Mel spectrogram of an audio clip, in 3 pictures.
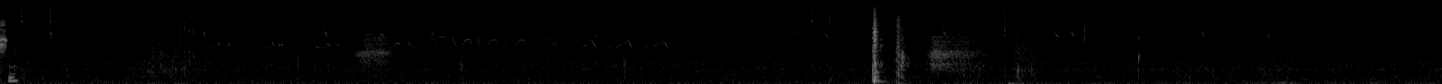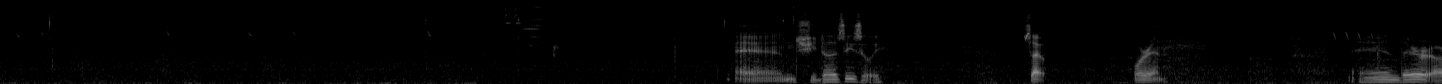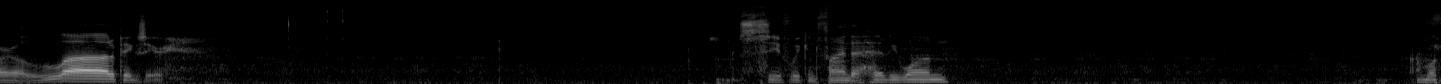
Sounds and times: Speech: 0.0 - 0.2, 21.7 - 23.3, 25.8 - 26.1, 28.0 - 30.8, 36.0 - 38.4, 43.0 - 43.2
Outside, rural or natural: 0.0 - 43.2.

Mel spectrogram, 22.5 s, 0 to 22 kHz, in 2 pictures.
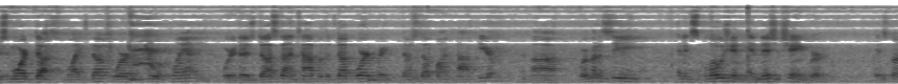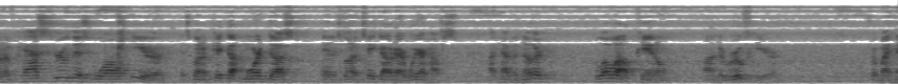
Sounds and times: Speech: 0.0 - 21.0, 22.1 - 22.4.

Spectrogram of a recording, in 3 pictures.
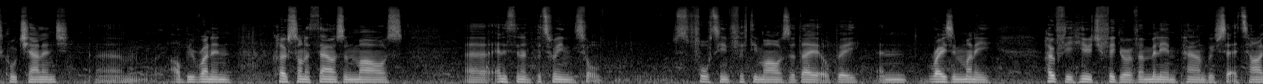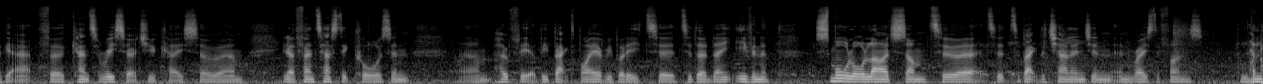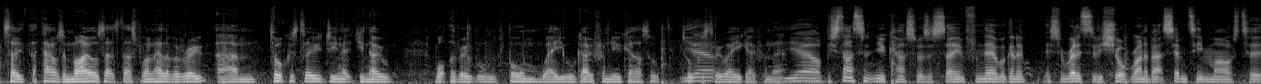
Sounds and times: Speech: 0.0 - 4.0, 4.6 - 6.1, 6.7 - 37.8.

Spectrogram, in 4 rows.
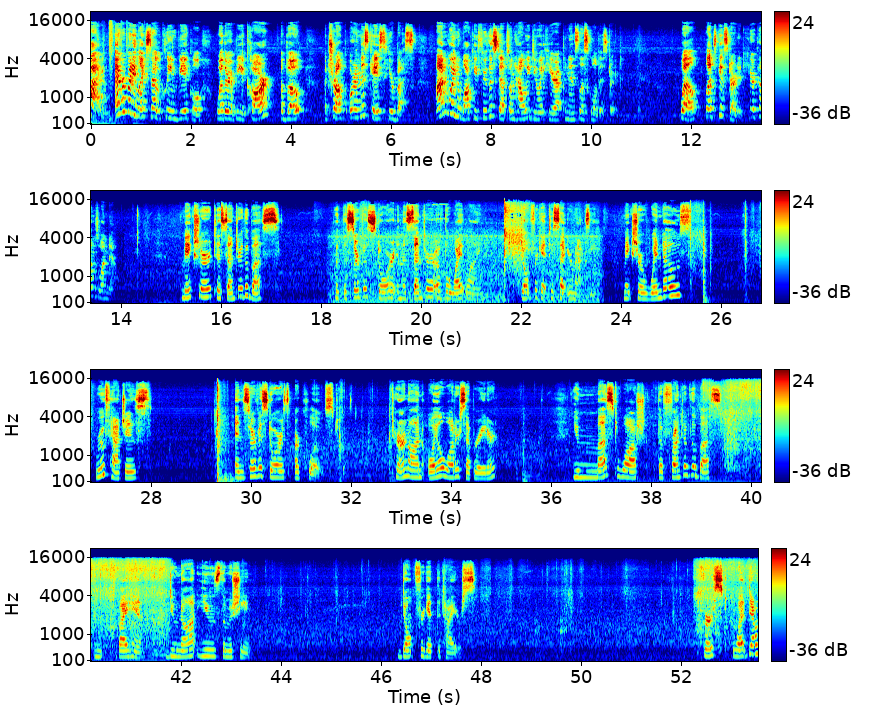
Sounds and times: Speech: 0.0 - 10.6, 11.8 - 13.9, 15.2 - 17.2, 18.2 - 21.3, 22.0 - 25.4, 26.9 - 28.0, 29.7 - 31.8, 32.8 - 35.8, 36.4 - 39.4, 40.3 - 43.4, 46.4 - 47.9, 52.5 - 53.5
Bus: 14.1 - 23.7.

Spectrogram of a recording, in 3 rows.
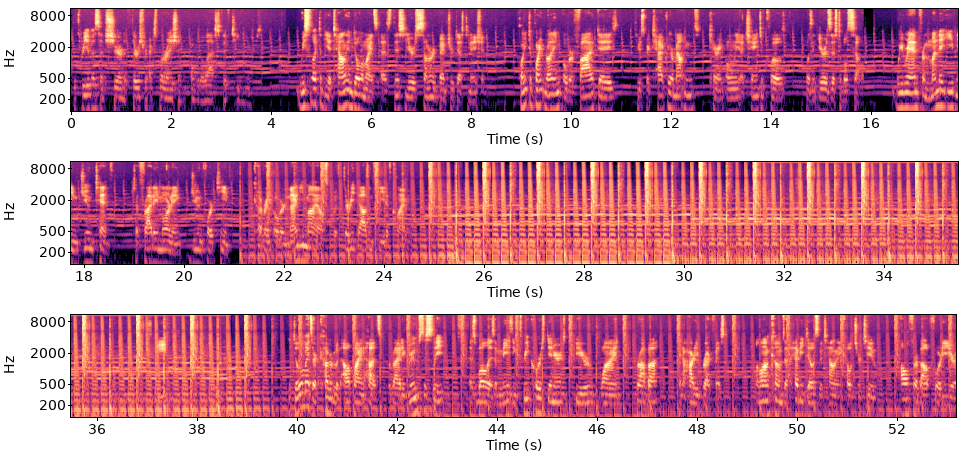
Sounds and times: Speech: 0.0 - 3.8, 4.6 - 8.3, 9.0 - 15.9, 16.5 - 24.5, 39.9 - 48.6, 49.2 - 53.1
Music: 0.0 - 53.1.

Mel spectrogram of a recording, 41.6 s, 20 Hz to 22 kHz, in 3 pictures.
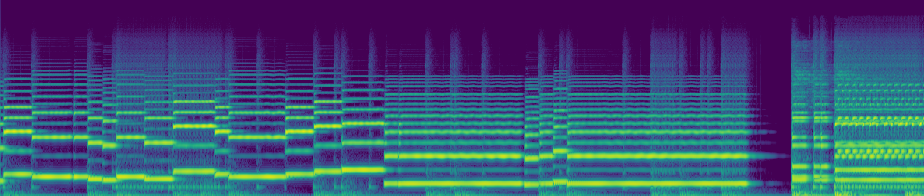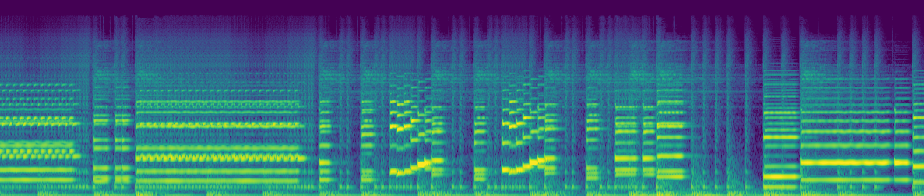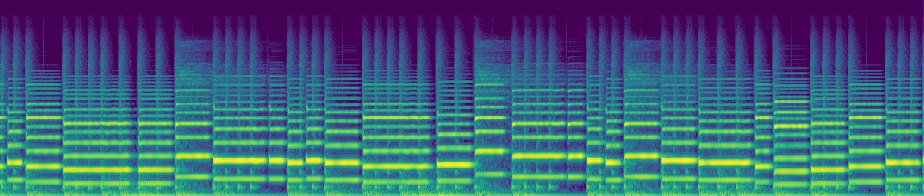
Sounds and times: Classical music: 12.0 - 20.5.

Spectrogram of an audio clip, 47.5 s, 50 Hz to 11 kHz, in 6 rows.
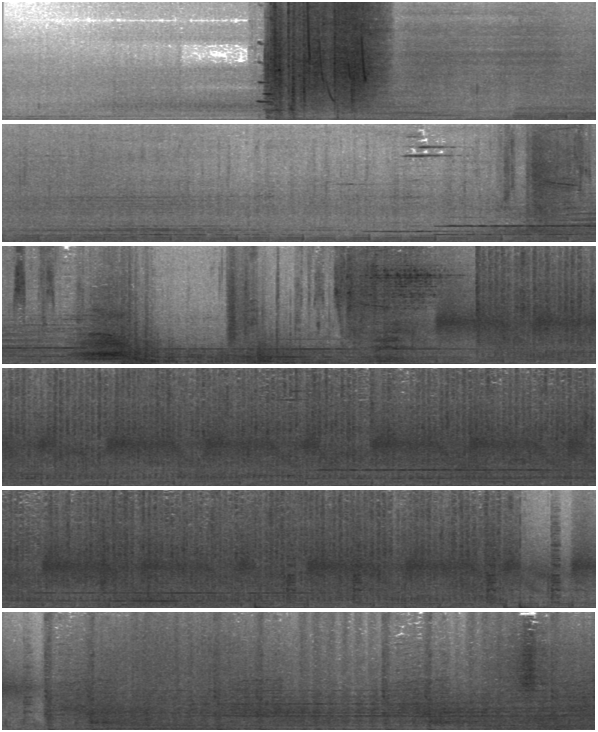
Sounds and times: Music: 0.0 - 47.5.

